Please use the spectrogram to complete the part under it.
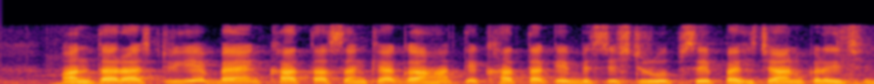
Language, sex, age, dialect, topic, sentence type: Magahi, female, 31-35, Western, banking, statement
